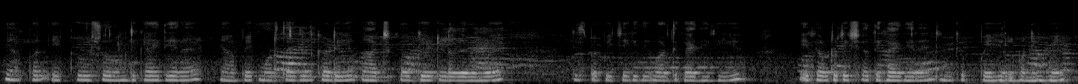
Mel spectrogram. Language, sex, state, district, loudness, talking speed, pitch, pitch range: Hindi, female, Chhattisgarh, Raigarh, -32 LUFS, 235 wpm, 195 Hz, 185-200 Hz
